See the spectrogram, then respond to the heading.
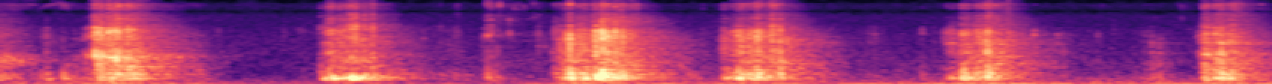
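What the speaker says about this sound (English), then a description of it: "Are my chews like thunderous right now? These are really crispy." Crunchy seeded crisps being chewed close up, with six loud crunching bites spaced roughly half a second to a second apart, each a dense burst of crackle with quiet pauses between.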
